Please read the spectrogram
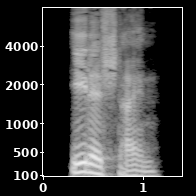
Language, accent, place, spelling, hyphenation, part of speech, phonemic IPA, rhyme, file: German, Germany, Berlin, Edelstein, Edel‧stein, noun, /ˈeːdl̩ˌʃtaɪ̯n/, -aɪ̯n, De-Edelstein.ogg
- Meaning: gemstone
